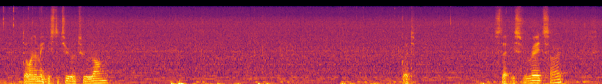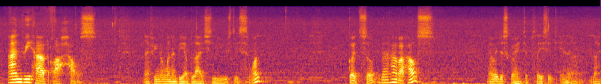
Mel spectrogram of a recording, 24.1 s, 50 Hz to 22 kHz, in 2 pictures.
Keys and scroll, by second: 7.6 s, 17.8 ctrl+shift+Delete.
